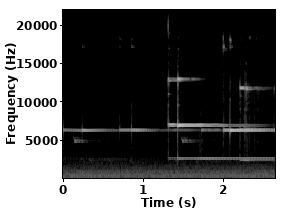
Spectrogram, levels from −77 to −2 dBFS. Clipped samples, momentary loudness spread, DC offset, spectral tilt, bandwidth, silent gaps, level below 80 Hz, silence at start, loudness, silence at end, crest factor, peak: under 0.1%; 16 LU; under 0.1%; -0.5 dB/octave; over 20 kHz; none; -64 dBFS; 0 s; -29 LUFS; 0 s; 18 dB; -16 dBFS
